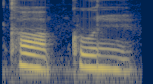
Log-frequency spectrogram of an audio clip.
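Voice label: "Khop khun", Thai; Korb Kun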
